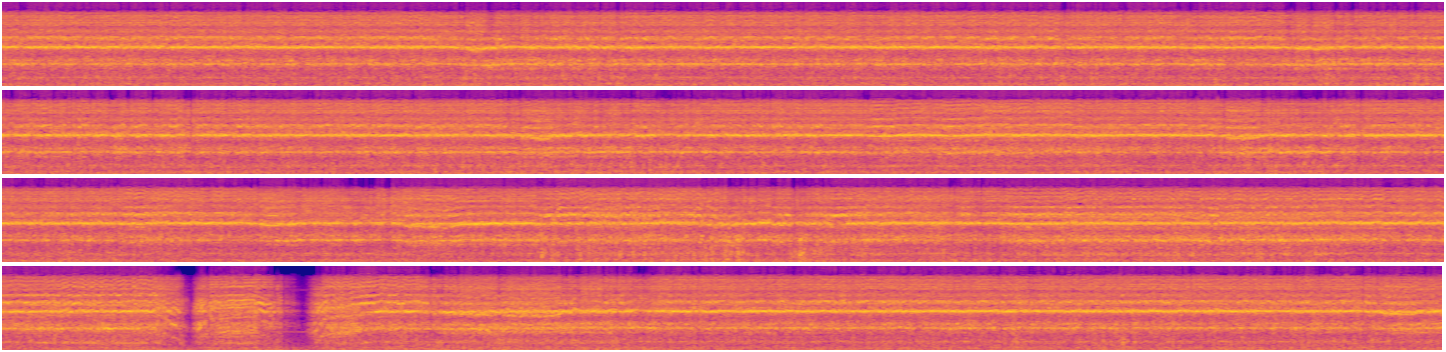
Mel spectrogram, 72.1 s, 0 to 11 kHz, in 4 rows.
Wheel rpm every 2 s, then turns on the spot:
230, 230, 230, 230, 240, 230, 230, 230, 230, 230, 230, 240, 230, 230, 220, 230, 230, 230, 230, 230, 230, 220, 230, 230, 220, 210, 230, 210, 100, 190, 220, 230, 230, 230, 240, 230.
56-58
